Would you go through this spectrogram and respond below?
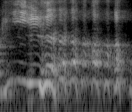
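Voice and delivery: high, loud laughing yeah; mock gleeful cheer. Pranksters watching the tape rip, gleeful laughing cheer. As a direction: cheer it through a cackle.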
